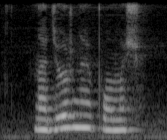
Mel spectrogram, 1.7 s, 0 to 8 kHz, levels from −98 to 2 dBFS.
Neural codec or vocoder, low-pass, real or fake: none; 7.2 kHz; real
